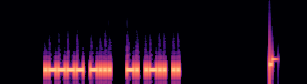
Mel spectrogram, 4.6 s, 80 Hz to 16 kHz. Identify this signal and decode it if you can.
Morse code, heard as a keyed tone, about 36 wpm, 700 Hz. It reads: 1B NLI
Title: Field Day Exchanges Encore - 35wpm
